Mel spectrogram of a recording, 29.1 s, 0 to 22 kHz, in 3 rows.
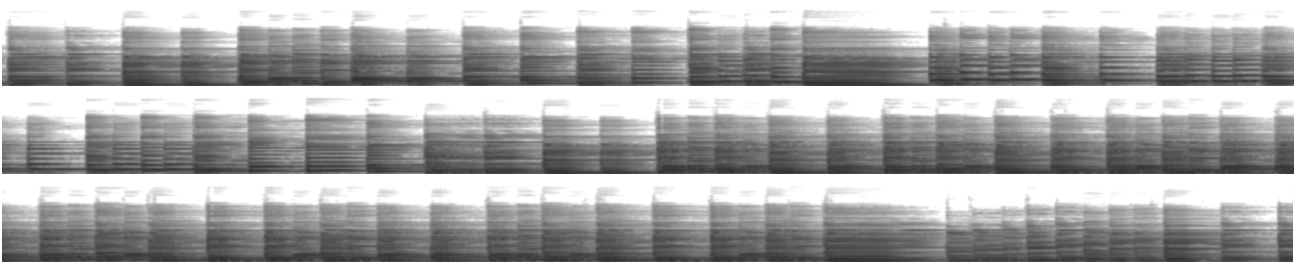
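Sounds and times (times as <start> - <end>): piano music: 0.0 - 29.0
low bass part: 21.3 - 29.0.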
